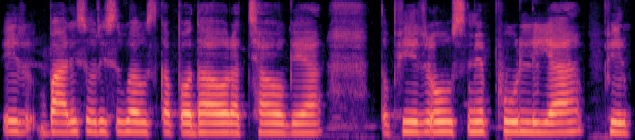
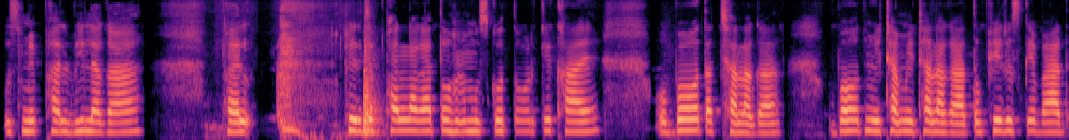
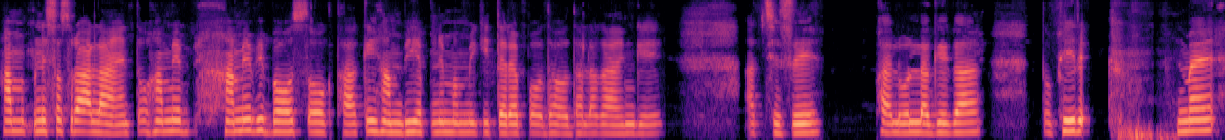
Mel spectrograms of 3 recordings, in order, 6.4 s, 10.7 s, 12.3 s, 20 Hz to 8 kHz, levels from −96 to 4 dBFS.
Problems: none marked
